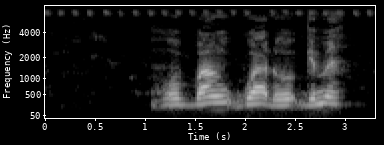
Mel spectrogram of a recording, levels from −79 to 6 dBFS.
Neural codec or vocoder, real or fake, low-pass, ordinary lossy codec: none; real; 7.2 kHz; AAC, 48 kbps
